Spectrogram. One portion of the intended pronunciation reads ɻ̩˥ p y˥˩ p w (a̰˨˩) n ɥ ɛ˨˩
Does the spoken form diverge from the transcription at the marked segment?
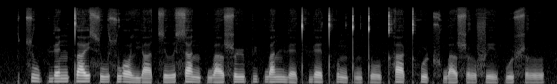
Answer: yes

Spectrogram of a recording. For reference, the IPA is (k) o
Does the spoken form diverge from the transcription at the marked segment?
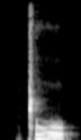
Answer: yes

